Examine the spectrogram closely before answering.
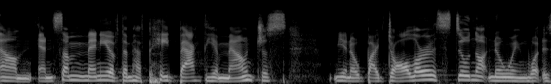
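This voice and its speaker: Recorded very cleanly against a silent background, a woman speaks at a fairly quick pace with ordinary pitch variation. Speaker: panelist. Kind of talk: panel talk. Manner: fast.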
